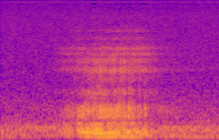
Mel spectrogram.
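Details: Snoring from a young woman sleeping beside her boyfriend: one loud, low, rattling snore on a breath in, against steady room noise.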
